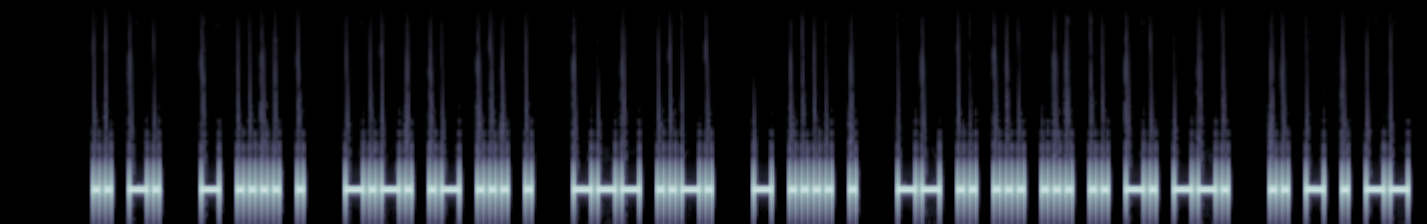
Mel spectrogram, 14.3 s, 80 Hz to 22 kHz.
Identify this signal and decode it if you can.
Morse code, heard as a keyed tone, about 20 wpm, 700 Hz. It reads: IN THE CASE OF THE MISSING ITEM
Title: Sentences with 5-Word Phrases - Spoken Beginning - 20wpm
